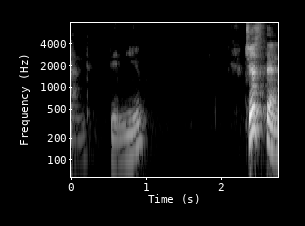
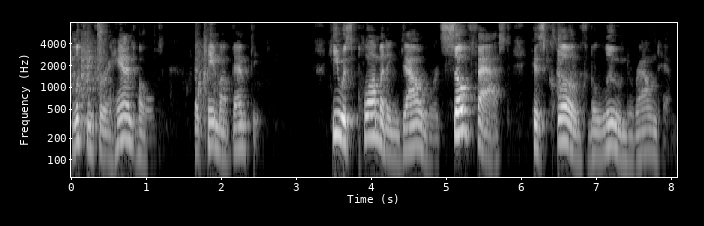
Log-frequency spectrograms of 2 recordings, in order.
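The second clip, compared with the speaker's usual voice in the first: usual speaking voice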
